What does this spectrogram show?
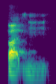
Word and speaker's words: button: pronunciation of the word button so the n in the word button doesn't have a vowel with it at all it's just it's like humming it's like there's no vowels in there i'm just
